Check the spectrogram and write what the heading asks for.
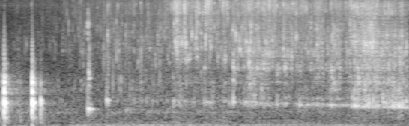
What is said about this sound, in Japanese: それでは掛け湯をしていくね。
